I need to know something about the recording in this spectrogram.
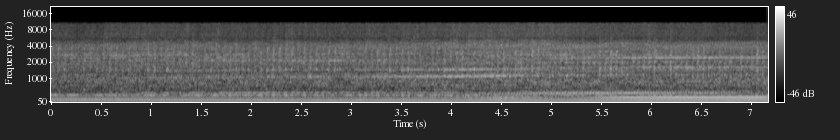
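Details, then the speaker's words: Nissan S14 SR20DET red top revved slowly from idle: steady light tapping about four per second, seeming to come from the upper intake manifold; owner unsure whether rod knock or bad lifter, persists through revs. "i can't tell if this noise is getting worse or if it's a rag knocked or what's playing with developing"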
